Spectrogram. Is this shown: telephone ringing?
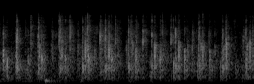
no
